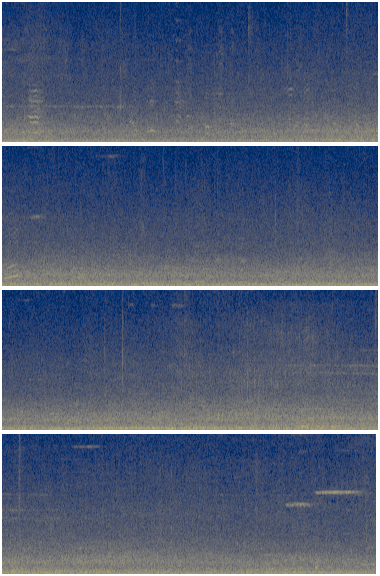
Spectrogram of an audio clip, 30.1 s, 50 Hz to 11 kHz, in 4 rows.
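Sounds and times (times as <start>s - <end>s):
traffic noise: 0.0s - 30.0s.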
